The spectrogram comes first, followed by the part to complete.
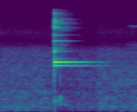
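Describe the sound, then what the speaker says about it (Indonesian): A single sharp strike on a drinking glass half filled with water, giving a bright close ping that rings on as a clear sustained tone and slowly fades. "gelas yang berisi setengah air akan menghasilkan suara yang lebih keras atau lebih jelas daripada gelas sebelumnya"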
